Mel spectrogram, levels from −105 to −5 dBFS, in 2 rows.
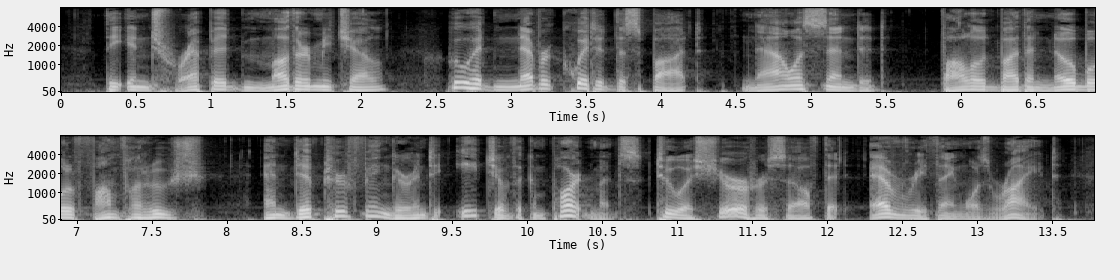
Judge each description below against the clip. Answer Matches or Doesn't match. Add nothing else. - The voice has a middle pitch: Doesn't match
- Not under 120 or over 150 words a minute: Matches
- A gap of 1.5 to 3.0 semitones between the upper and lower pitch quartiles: Doesn't match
